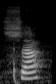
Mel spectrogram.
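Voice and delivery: "sha" sounded out alone after a pause; isolated SH sound. Shown as a demonstration. Teacher naming the sha sound for learners, isolated SH sound. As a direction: give "sha" as one short separate sound. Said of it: "This is".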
